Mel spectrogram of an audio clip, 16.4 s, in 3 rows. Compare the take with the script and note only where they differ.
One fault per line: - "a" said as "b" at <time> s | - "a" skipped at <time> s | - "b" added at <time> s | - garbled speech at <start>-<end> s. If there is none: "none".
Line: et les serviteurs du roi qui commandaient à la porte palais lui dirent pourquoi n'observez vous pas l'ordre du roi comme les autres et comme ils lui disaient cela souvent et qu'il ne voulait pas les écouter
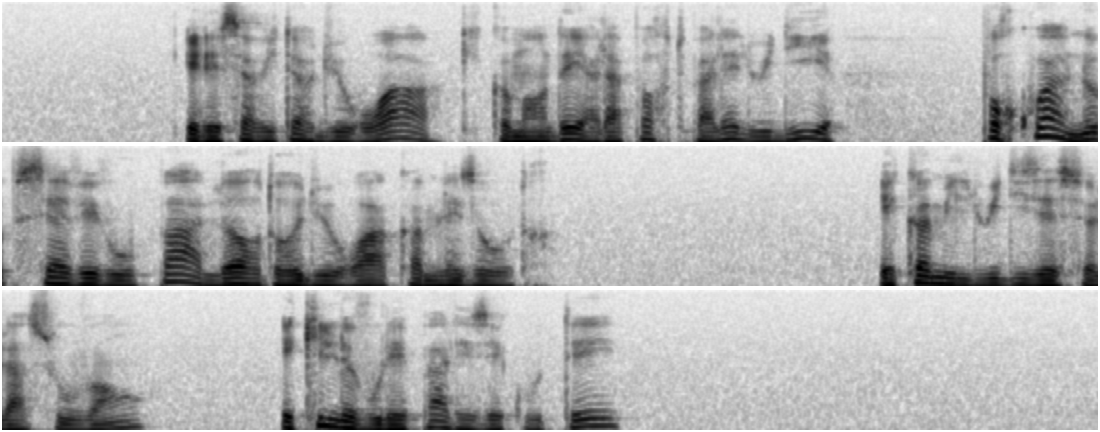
none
